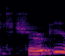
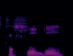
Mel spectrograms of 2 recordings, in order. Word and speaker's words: Tashigi: Did they say her name is Tashogi or Tashigi? Okay, sorry. You're right. It is Tashigi.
